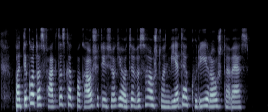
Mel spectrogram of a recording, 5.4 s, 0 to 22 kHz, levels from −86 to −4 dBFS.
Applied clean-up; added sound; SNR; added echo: none; none; none; none.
